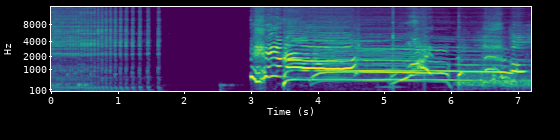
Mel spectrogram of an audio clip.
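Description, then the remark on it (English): A Wheel of Shame prize wheel, spun as hard as possible with a microphone held near it, spins with a rapid ratchet of clicks that gradually slows and stops, followed by a brief pause and then loud, high-pitched shrieking and yelling from several voices. “Spin it as hard as you can. Keep the microphone near it”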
